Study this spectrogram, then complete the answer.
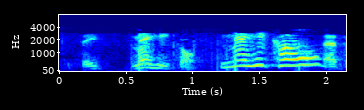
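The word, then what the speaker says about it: México: Mexico oh no not Mexico Eddie the Spanish pronunciation is Mexico yeah you make the X sound like an H you see Mexico Mexico that's right all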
